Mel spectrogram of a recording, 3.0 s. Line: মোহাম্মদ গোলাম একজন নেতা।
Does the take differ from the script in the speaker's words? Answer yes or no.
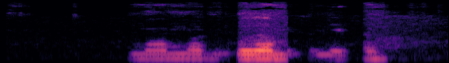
no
